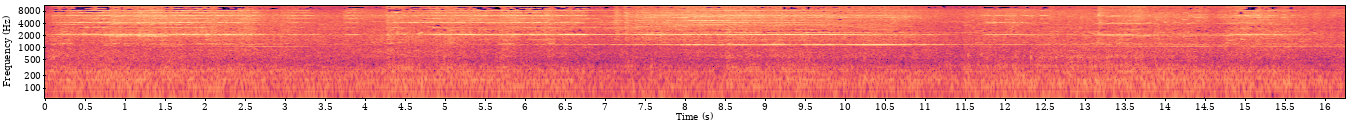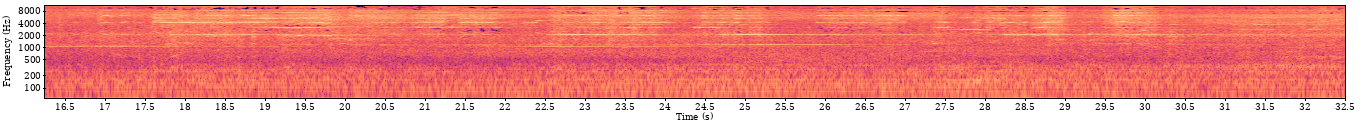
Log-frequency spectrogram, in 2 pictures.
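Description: A long freight train of covered hopper wagons rolling past with a continuous low rumble. High steady squealing tones from the wheels on the rails come and go throughout.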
